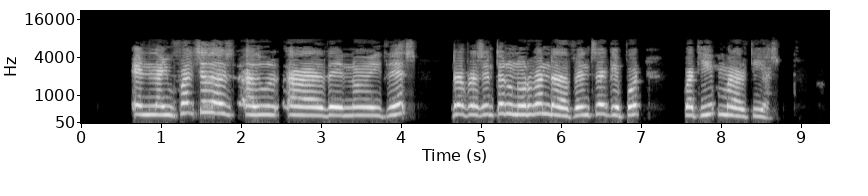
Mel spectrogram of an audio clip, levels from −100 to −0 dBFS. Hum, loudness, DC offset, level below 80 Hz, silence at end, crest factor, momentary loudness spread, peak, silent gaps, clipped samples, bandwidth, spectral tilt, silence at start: none; -14 LUFS; under 0.1%; -70 dBFS; 0.65 s; 14 dB; 8 LU; -2 dBFS; 4.50-4.63 s, 7.35-7.54 s; under 0.1%; 7.6 kHz; -3 dB/octave; 0.65 s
